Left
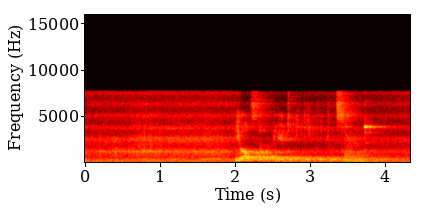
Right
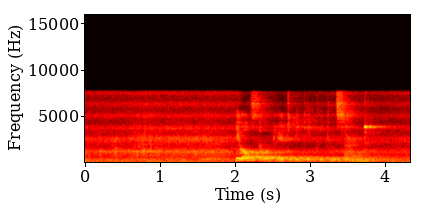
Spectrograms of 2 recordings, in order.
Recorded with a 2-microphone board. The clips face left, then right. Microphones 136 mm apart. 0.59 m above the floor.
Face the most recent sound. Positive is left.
turn(degrees=25)  # may be behind; listen again after turning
